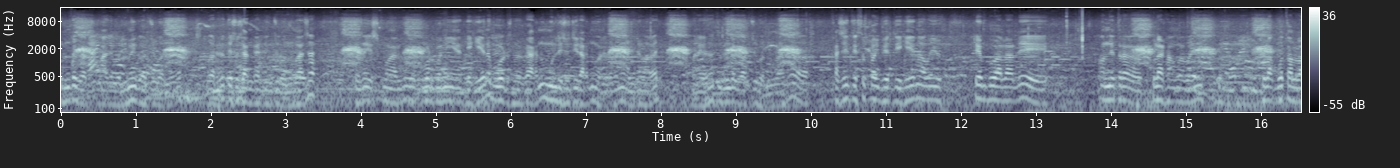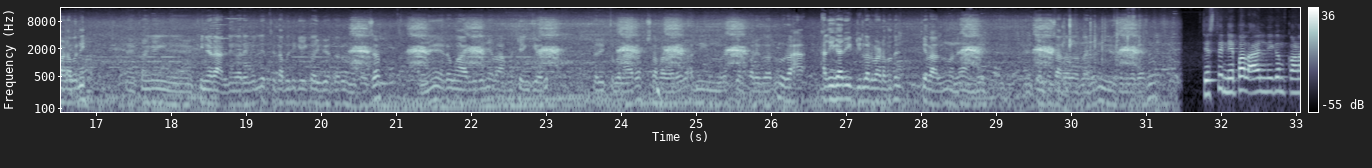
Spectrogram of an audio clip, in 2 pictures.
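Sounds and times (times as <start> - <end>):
another man's voice: 0.0 - 31.5
man speaking: 0.0 - 31.5
bird's harsh call: 20.4 - 22.3.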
